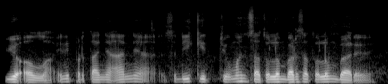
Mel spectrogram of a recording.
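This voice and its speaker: Gravelly, emphatic man preaching a sermon. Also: mid-range voice, a little fast. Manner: animated, rising to emphatic bursts then dropping to soft quoted asides. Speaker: Islamic preacher answering questions. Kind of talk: sermon, Q&A lecture.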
